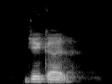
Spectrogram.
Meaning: 1. liver 2. heart 3. mind 4. spirit 5. courage 6. dear, darling (metaphorically)
- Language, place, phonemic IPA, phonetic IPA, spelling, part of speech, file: Hindi, Delhi, /d͡ʒɪ.ɡəɾ/, [d͡ʒɪ.ɡɐɾ], जिगर, noun, LL-Q1568 (hin)-जिगर.wav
